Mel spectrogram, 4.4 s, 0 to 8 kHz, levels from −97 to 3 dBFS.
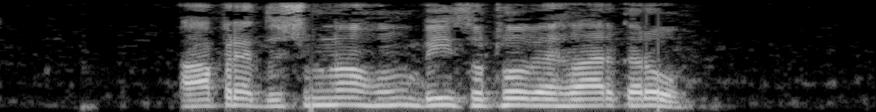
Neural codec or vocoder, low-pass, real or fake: none; 7.2 kHz; real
